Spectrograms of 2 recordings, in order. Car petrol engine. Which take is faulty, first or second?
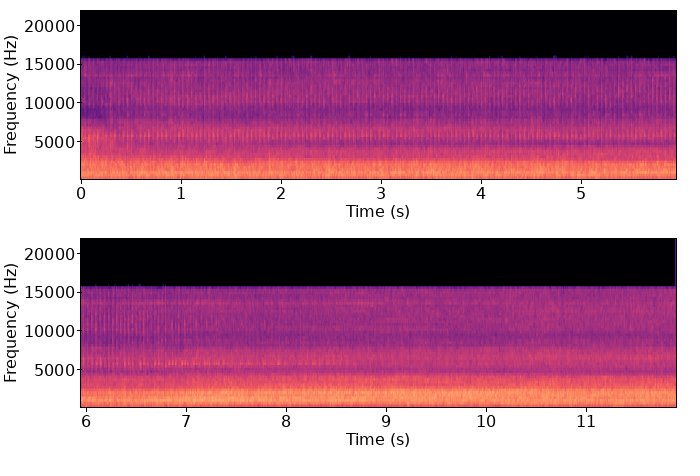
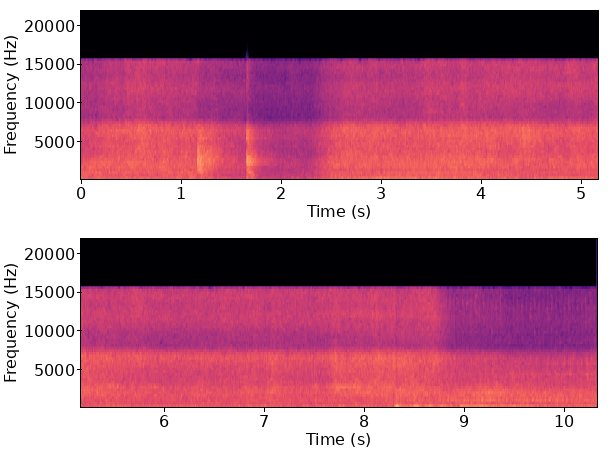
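first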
